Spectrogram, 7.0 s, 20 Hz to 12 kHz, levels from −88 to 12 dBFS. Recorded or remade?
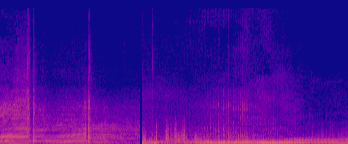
recorded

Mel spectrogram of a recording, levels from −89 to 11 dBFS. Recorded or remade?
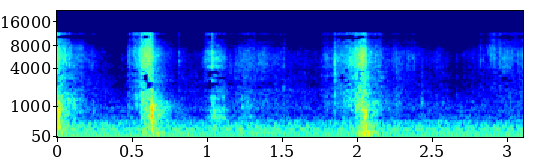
recorded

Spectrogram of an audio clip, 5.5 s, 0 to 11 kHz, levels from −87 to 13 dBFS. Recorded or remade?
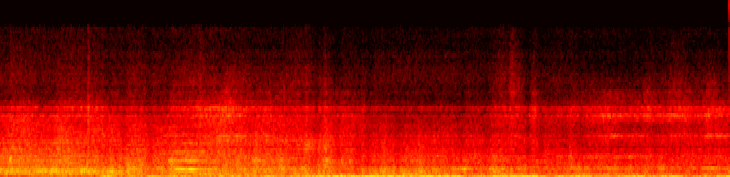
remade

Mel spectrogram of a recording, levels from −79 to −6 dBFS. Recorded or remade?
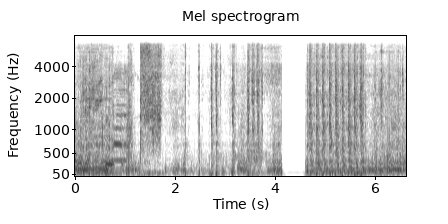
remade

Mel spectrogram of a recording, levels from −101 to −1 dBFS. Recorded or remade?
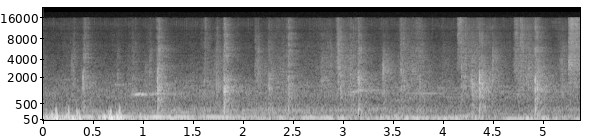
recorded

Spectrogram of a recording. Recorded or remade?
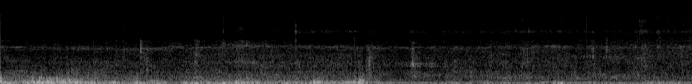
remade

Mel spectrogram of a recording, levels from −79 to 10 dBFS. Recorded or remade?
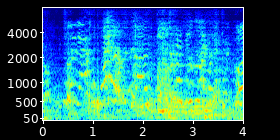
remade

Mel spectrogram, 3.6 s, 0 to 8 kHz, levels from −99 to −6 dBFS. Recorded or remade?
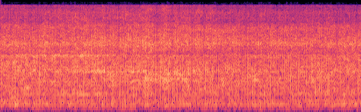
remade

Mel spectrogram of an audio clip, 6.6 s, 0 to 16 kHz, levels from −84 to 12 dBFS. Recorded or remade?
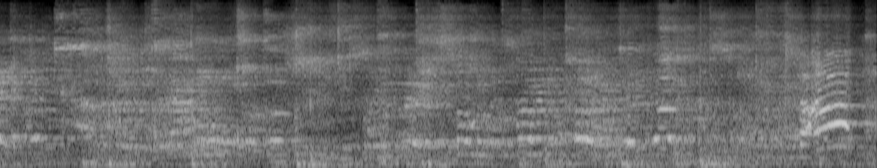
remade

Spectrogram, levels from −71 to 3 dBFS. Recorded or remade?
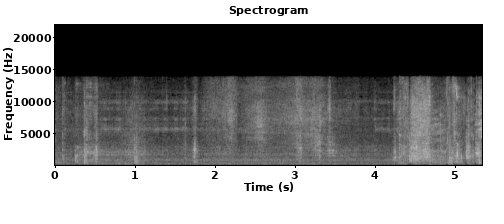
recorded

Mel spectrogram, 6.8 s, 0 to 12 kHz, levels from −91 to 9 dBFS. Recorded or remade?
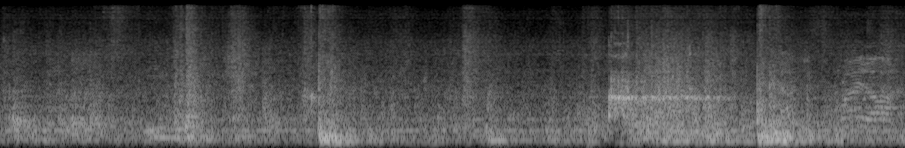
remade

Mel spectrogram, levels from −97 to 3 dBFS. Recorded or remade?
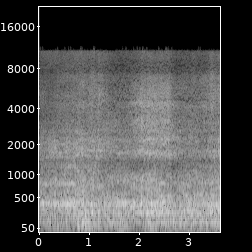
remade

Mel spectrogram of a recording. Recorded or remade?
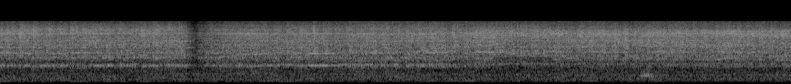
recorded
